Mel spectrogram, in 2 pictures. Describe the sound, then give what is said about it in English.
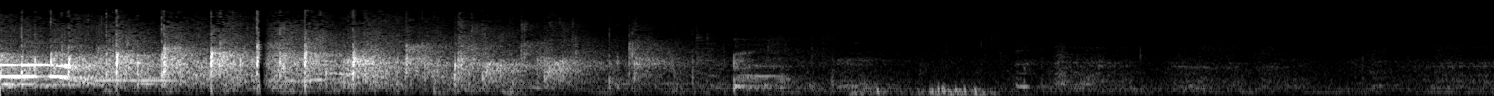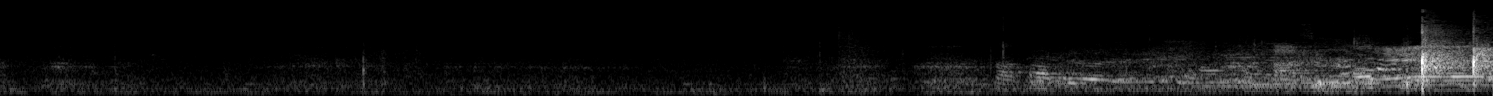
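A crowd claps and cheers loudly at the start, then the noise dies down to a low murmur before voices and cheering swell up again near the end. “All right, seems like the crowd agrees.”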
